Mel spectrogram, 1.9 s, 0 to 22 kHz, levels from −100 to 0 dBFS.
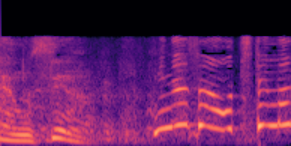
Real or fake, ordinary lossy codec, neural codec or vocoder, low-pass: real; none; none; none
